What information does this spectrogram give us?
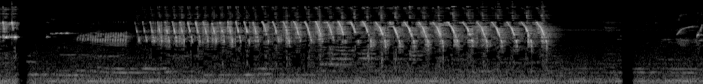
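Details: Canary singing a ngerek-style passage: a short low buzzy note, then a sustained, very rapid rattling trill of high pulses lasting about four seconds before the song stops abruptly.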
